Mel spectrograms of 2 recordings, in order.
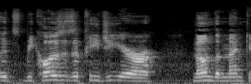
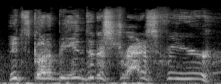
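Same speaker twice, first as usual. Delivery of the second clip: mock hype; 10 semitones higher than usual. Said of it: "it's just gonna be like".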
